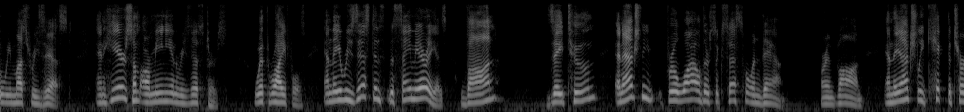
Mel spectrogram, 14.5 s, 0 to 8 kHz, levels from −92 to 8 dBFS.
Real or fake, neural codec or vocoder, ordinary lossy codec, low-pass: fake; codec, 16 kHz, 2 kbps, X-Codec, WavLM features, trained on Multilingual LibriSpeech; Opus, 64 kbps; 7.2 kHz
